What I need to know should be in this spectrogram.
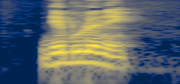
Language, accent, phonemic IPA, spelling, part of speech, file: French, France, /de.bu.lɔ.ne/, déboulonner, verb, LL-Q150 (fra)-déboulonner.wav
- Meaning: 1. to unbolt 2. to remove from office; to oust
